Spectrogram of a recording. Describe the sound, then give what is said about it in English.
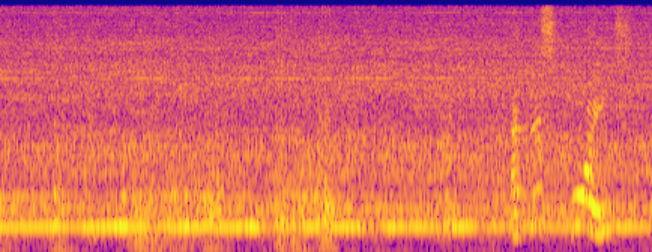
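An electric hand mixer runs in a home kitchen with a steady, even whining motor hum that stays loud throughout, and a brief voice is heard near the end. “I'm just gonna speed up my mixer a bit.”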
